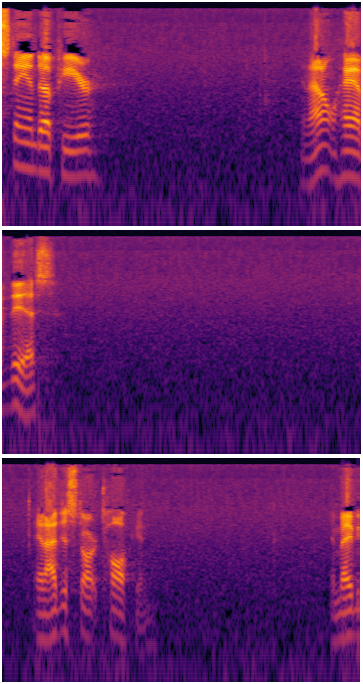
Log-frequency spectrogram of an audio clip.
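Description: A man preaches through a microphone and loudspeakers in a large echoing hall, speaking in short emphatic bursts with pauses.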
